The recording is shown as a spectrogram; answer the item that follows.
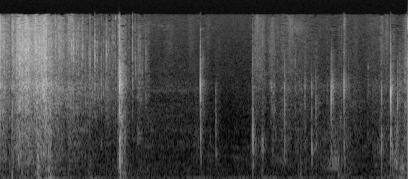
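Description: Paper crinkling and rustling as a sneaker is pulled out of its box. The rustling dies down after about a second and a half into a few light clicks and taps.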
